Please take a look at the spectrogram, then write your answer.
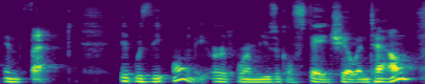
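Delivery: plain reading voice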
